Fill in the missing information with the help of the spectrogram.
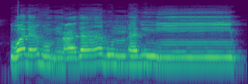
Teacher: یہاں تنوین کے اندر اظہار کر کے پڑھیں گے، یعنی صاف صاف پڑھیں گے، یہاں پر غنہ اخفا نہیں کریں گے اس لیے کہ تنوین کے بعد میں حمزہ ہے اور حمزہ اظہار کے حرفوں میں سے ہے۔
